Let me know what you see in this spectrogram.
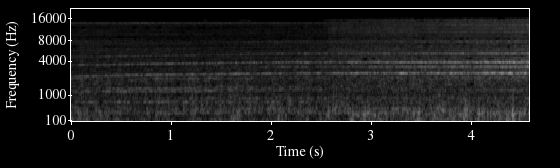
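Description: ICE high-speed electric train pulling away past the platform: the traction whine rises slowly in pitch as it gathers speed, over a rumble of wheels on the rails.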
